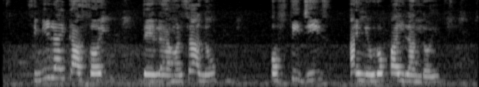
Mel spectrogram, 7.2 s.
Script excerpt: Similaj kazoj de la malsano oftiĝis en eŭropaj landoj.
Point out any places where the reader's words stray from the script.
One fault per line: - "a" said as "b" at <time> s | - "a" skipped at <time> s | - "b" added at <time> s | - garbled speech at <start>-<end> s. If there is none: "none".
none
